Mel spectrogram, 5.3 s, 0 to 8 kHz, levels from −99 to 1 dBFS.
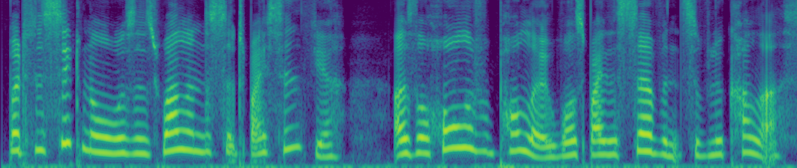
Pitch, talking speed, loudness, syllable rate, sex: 280 Hz, 225 wpm, -19 LUFS, 5.9 syllables/s, female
